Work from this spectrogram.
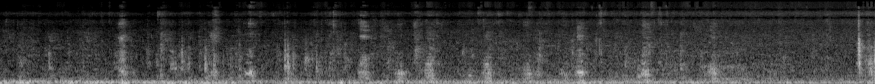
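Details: Farm pigs during a morning feeding and pen-cleaning routine on a village farm, giving short, low grunts at irregular intervals over a steady low rumble, with scattered knocks and clatter from work in the pens.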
